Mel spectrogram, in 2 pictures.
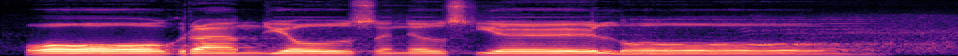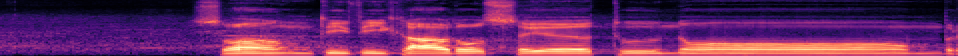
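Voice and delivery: low, slow, solemn churchy drone; mock pious prayer voice. Preacher mocks how Pharisees talk to God, in a low, slow, pompous prayer voice. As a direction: parody a Pharisee intoning a prayer. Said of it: "hasta cambian su forma de hablar".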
